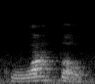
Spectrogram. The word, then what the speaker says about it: guapo: words in Spanish okay the u ua A you're just going to have a waW sound. WW. So we say awa awap guapo.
